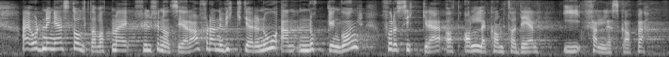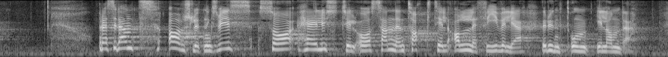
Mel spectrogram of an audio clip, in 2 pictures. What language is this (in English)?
Norwegian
